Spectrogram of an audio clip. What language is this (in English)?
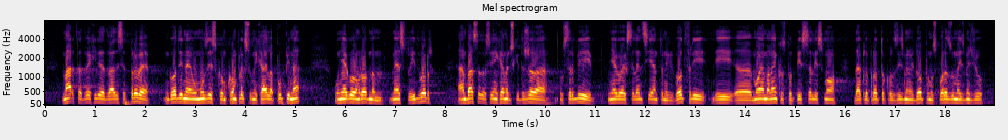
Serbian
